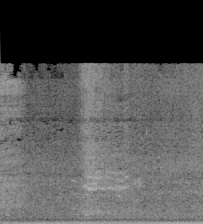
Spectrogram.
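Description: Low, steady rumble of a motor vehicle engine, slowly swelling toward the end.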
